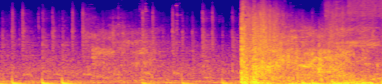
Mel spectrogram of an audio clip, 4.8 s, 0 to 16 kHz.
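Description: Gunfire in the video game Wasteland 3: a string of sharp, separate shots gives way to a dense, sustained burst of rapid fire, with some talk faintly underneath.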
